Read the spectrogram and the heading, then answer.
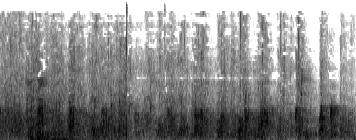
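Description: An audience bursts into sustained applause, a dense, steady wash of many hands clapping at once that stays loud throughout without fading.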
